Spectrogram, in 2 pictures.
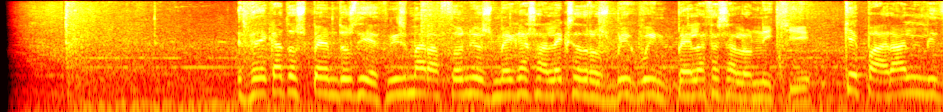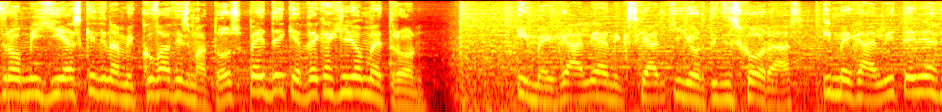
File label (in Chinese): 希腊语男大气; 希腊语男1-大气广告宣传配音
